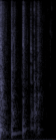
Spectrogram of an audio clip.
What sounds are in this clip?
object falling on carpet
